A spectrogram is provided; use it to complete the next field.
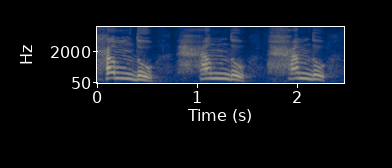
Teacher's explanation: हा जो है हाजरीन किराम ये अदा होता है वस्ते हलक से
